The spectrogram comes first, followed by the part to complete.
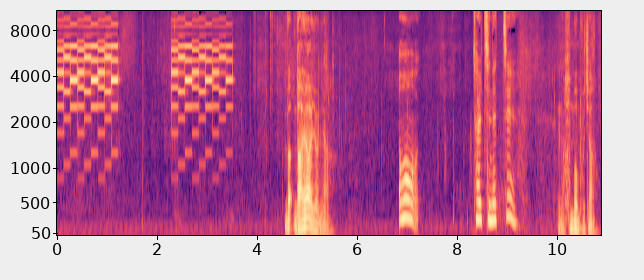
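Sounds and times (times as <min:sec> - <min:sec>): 
telephone ringing with warbling electronic trill: 0:00.0 - 0:01.3, 0:02.3 - 0:03.6
speech: 0:04.6 - 0:05.6, 0:08.4 - 0:09.4, 0:10.0 - 0:10.8.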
